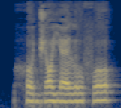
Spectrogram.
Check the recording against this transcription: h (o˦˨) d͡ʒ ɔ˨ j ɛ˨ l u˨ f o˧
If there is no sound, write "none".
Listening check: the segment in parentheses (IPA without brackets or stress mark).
o˨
